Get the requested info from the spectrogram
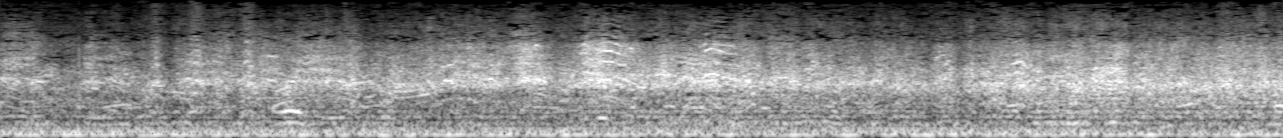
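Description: A large flock of gulls calling over water, many harsh calls overlapping in a steady din that swells for a moment near the middle.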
